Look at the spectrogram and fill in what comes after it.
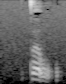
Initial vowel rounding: unrounded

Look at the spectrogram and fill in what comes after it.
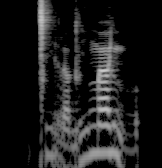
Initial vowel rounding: unrounded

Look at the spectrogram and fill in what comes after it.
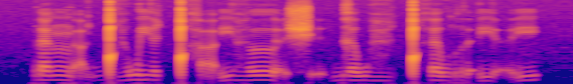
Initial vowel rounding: unrounded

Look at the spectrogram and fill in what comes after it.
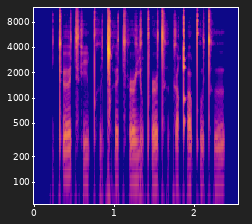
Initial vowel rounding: rounded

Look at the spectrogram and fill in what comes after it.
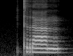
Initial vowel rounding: unrounded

